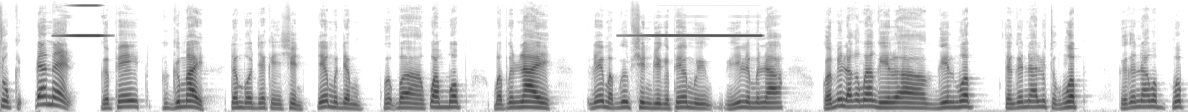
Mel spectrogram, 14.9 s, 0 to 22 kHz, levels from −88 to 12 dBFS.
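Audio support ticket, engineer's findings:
Loudspeaker feedback squeal, speech clip. Pure tone near 5.9 kHz, 0.65–1.43 s and 7.71–9.56 s. Each swells over roughly 0.4 and 0.5 s respectively to about 5 dB above the speech. Mic picking up its own loudspeaker; loop gain exceeds unity at 5.9 kHz, so that frequency regenerates until the loop breaks. Check mic-to-speaker placement and gain; notch or reduce the monitor feed around 5.9 kHz.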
